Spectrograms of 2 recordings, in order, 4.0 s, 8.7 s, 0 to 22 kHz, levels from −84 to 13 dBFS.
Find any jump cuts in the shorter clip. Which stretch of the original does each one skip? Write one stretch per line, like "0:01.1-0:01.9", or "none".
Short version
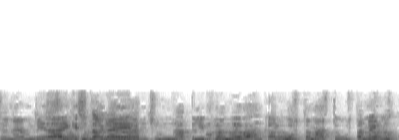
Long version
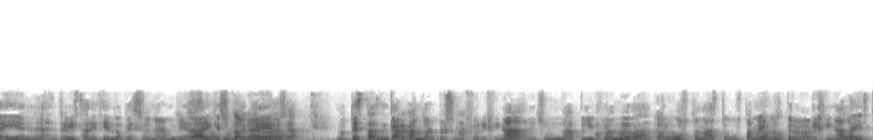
0:02.8-0:05.3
